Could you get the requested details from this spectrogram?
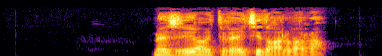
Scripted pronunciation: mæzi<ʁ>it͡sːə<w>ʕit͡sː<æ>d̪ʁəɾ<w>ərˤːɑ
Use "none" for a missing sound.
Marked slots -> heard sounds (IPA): ʁ, v, i, v

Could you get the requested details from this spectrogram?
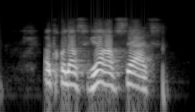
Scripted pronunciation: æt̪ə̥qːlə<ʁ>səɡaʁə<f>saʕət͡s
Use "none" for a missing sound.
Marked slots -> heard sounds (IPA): ʁ, f

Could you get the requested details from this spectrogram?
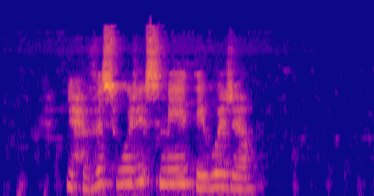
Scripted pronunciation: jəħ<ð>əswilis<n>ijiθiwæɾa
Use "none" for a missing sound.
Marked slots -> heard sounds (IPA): v, m

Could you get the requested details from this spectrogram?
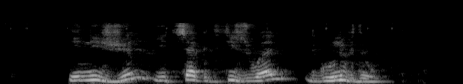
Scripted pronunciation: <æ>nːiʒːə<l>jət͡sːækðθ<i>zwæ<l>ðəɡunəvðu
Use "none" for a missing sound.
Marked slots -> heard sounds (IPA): i, l, i, l

